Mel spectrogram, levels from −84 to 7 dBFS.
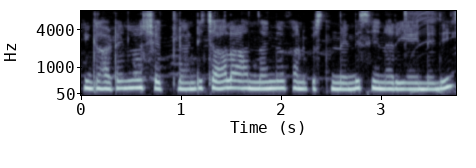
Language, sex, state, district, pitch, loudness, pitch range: Telugu, female, Andhra Pradesh, Chittoor, 240 Hz, -13 LUFS, 230-250 Hz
